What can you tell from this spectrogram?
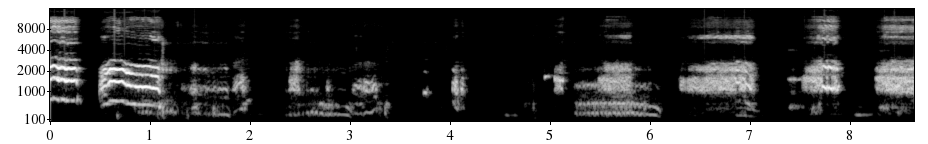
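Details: Several Cavalier King Charles Spaniel puppies, litters of Robin and Myra, on a chilly US Monday morning before Halloween, giving overlapping nasal whines and squeaks, some long and wavering, others clipped, with brief quiet gaps.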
